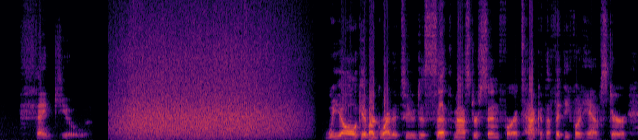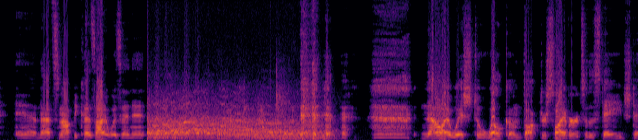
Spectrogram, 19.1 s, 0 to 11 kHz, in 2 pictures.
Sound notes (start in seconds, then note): 1.5 clapping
